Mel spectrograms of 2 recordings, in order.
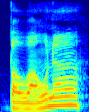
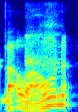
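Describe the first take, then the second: First: The name sounds like the word bologna. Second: The name sounds like bel-lone. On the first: "it's definitely not how you pronounce that" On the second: "I don't know"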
